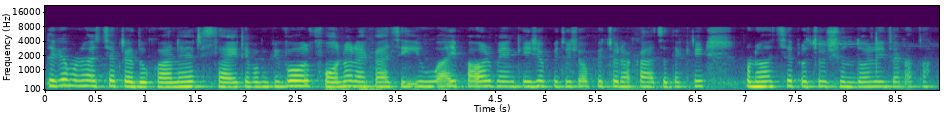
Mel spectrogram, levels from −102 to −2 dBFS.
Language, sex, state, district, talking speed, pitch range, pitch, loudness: Bengali, female, Assam, Hailakandi, 180 wpm, 220-235 Hz, 225 Hz, -16 LUFS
